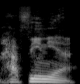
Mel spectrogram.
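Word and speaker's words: Raphinha: So basically what I saying is how you would say in the way they're saying it in the Portuguese Brazilian kind of way.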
